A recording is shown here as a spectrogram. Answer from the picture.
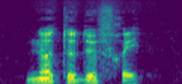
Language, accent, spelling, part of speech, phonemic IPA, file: French, France, note de frais, noun, /nɔt də fʁɛ/, LL-Q150 (fra)-note de frais.wav
- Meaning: 1. expenses claim 2. expense account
